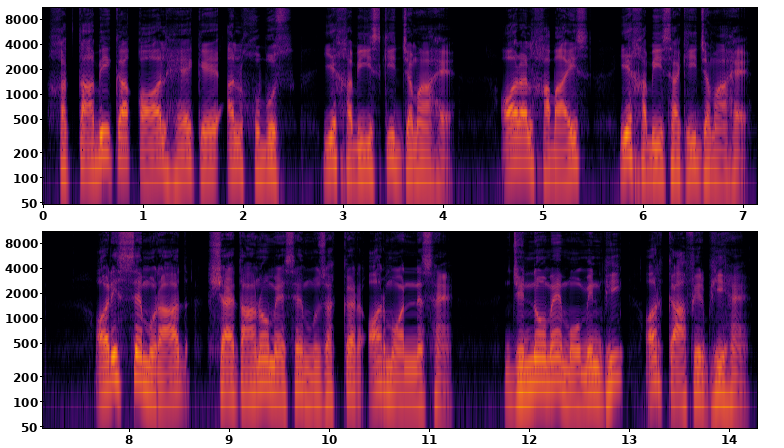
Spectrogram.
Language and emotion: Urdu, neutral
